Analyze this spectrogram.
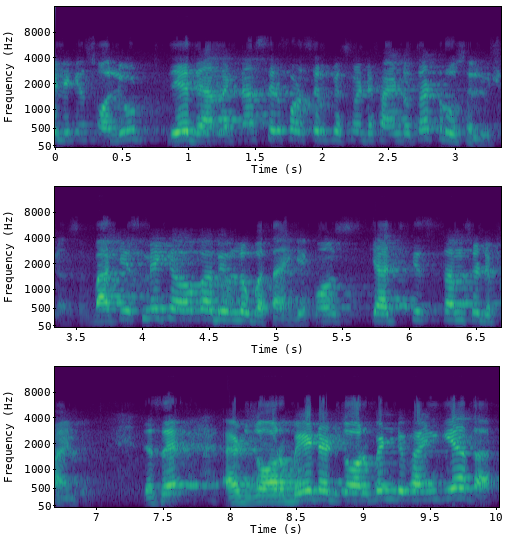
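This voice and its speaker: A man with a high voice teaches chemistry, stopping again and again to check that his students follow and slowing right down to dictate key lines. The sound is dull and lo-fi. It rings with a long echo, as if recorded in a bare classroom. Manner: keeps checking understanding with repeated questions; mixes in English phrases, slows to dictate definitions. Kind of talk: classroom lecture.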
